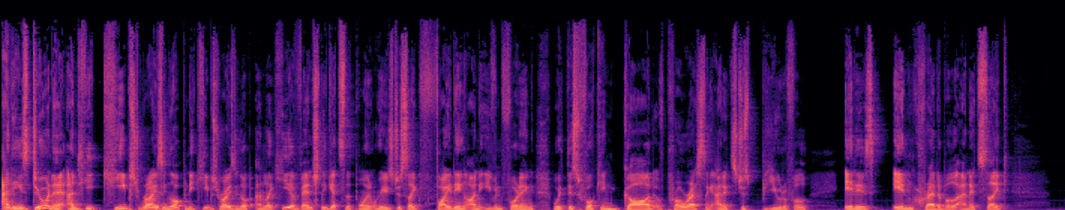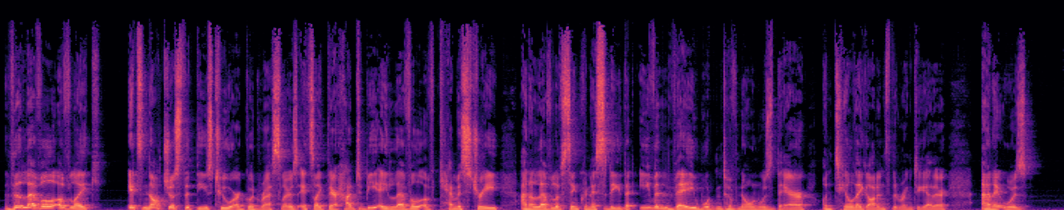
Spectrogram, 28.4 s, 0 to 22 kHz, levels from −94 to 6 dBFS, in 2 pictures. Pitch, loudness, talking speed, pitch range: 125 Hz, -21 LUFS, 195 wpm, 120-140 Hz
